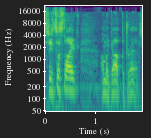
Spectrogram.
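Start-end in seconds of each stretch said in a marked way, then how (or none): 1.1-1.9 completely flat, deadpan delivery. Describing a film character and imitating Janeane Garofalo's flat delivery. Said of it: "Her delivery is so flat in this".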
